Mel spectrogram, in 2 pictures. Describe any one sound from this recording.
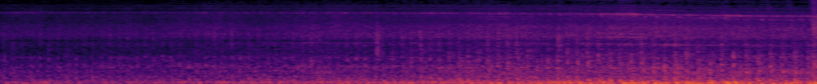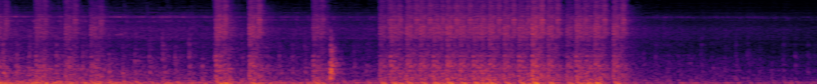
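A helicopter flies close overhead with a loud, growing rotor rumble.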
